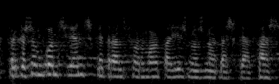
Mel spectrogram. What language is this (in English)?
Catalan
